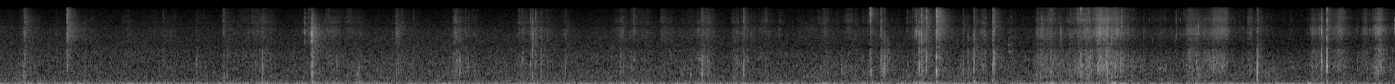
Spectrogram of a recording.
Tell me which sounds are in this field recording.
forest ambience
